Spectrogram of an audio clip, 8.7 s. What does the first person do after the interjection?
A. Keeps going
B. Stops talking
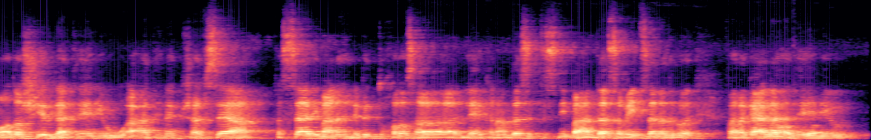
A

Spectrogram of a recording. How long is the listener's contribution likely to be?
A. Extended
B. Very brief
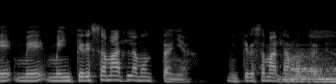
A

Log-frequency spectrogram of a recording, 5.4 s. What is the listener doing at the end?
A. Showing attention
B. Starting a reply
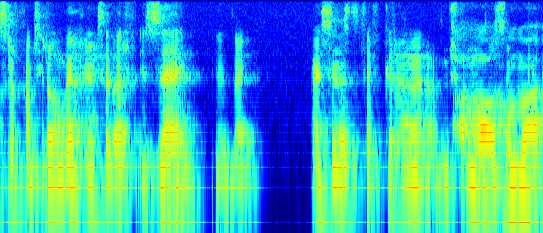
B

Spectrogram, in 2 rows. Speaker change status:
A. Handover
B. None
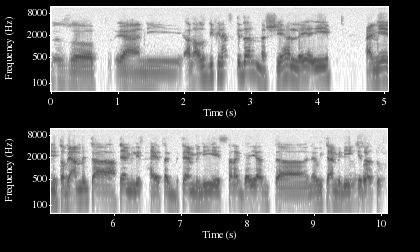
B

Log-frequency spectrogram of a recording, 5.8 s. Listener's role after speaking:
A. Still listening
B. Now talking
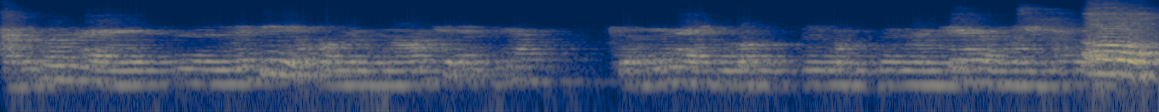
B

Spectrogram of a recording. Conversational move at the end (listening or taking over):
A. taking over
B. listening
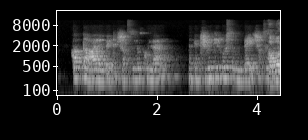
A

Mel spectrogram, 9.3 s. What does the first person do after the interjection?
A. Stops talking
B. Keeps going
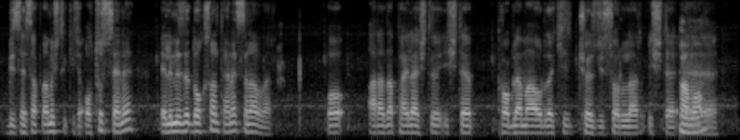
B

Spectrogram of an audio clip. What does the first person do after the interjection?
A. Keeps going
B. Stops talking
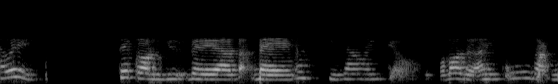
B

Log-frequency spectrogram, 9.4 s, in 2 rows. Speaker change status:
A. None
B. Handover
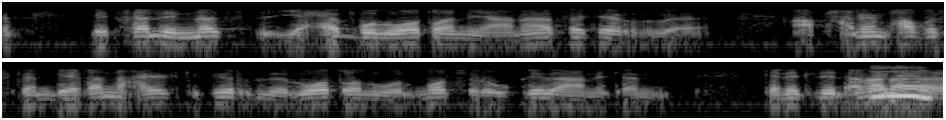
B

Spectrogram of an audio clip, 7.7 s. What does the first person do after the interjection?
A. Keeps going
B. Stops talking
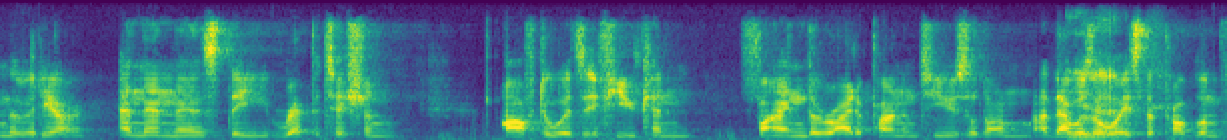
A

